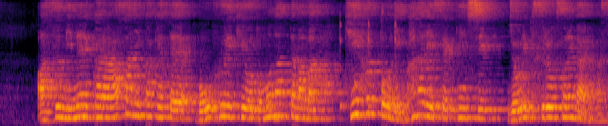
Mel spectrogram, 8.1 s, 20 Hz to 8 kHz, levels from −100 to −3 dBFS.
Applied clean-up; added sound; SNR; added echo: neural separator model SepFormer DNS4.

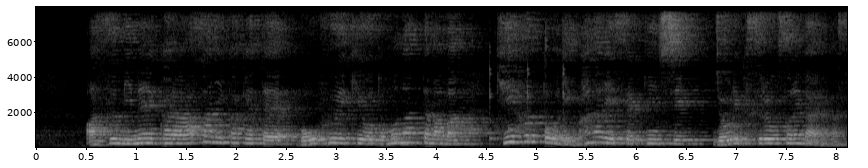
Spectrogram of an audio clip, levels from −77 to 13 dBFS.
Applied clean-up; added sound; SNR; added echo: none; Marimba, xylophone; 19 dB; reverberation time 1.0 s.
